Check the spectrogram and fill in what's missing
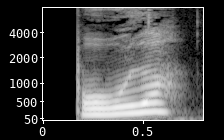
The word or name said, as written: bror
